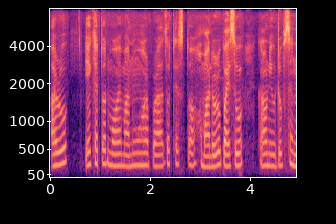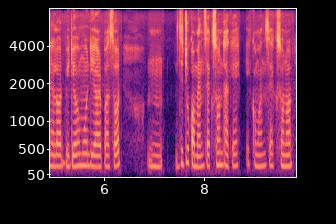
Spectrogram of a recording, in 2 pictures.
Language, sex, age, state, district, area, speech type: Assamese, female, 18-30, Assam, Dibrugarh, rural, spontaneous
